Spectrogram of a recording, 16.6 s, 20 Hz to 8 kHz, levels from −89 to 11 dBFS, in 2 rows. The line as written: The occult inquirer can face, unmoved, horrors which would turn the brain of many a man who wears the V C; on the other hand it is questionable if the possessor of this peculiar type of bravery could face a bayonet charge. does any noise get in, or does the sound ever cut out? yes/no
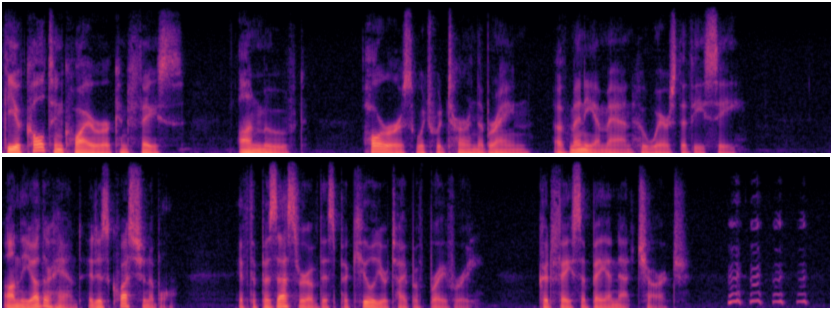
yes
